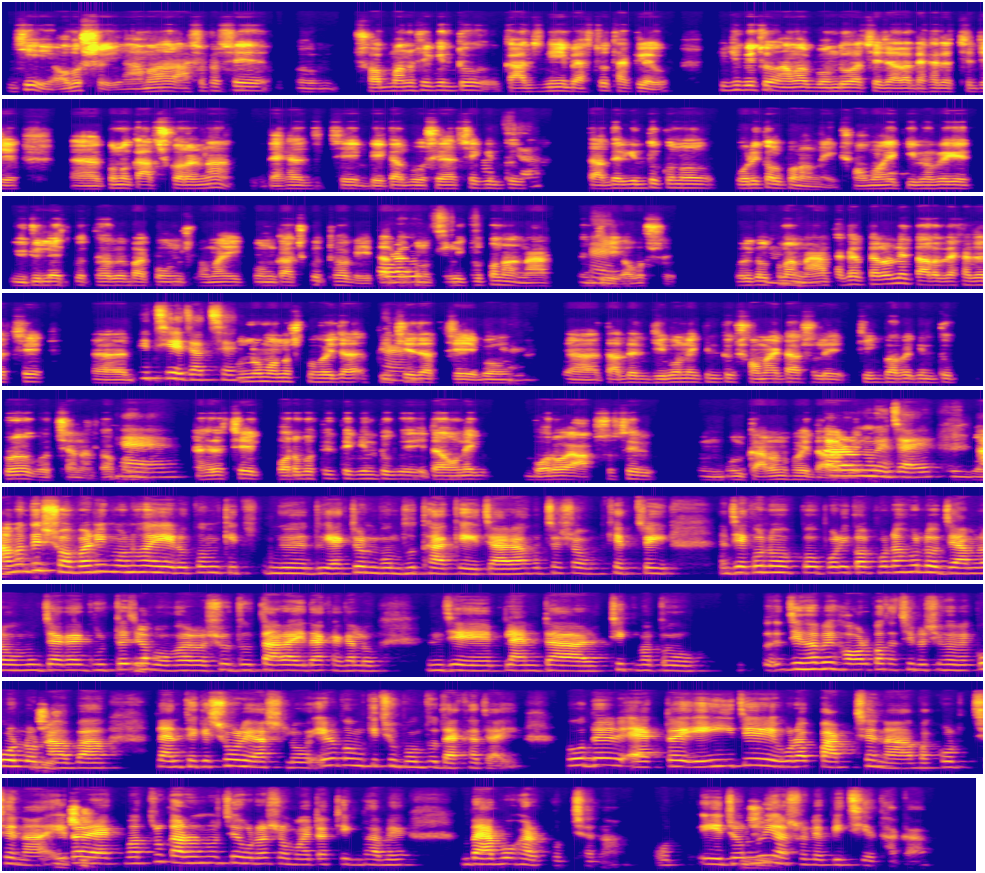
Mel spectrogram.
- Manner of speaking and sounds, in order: in English: "ইউটিলাইজ"; other background noise
- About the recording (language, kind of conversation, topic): Bengali, unstructured, আপনি কীভাবে নিজের সময় ভালোভাবে পরিচালনা করেন?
